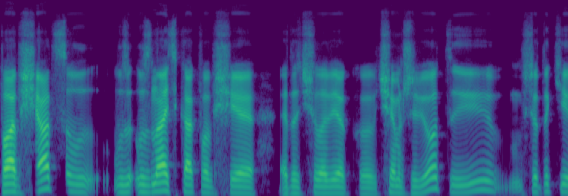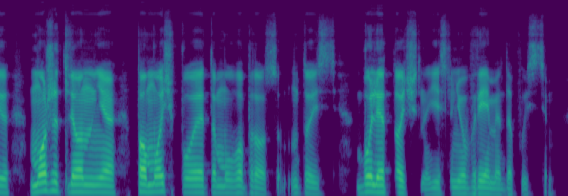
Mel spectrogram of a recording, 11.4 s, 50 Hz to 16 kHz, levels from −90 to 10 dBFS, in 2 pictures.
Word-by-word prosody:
Пообщаться, 145 - +6
у 135 -1 -6 0.2
уз 135 +1 -5
узнать, 150 +4 +4
как 135 -1 +2
вообще 120 -2 +2 0.2
этот 115 0 -5
человек, 120 0 0
э, 110 -1 -5
чем 125 +2 0
живет 135 - -2
и, 145 +7 -3 0.2
м, 75 +2 -16
всё-таки 135 -2 -3 0.2
может 155 +3 +2
ли 140 - +3
он 135 -1 +3
мне 130 -2 +3 0.2
помочь 140 +1 +2
по 130 0 -3
этому 125 -1 -2
вопросу. 120 -5 -6
Ну, 120 - -13
то 115 - -7
есть 105 -2 -8 0.2
более 130 +2 +4
точно, 115 -4 -3
есть 105 +2 -7
ли - - -8
у - - -7
него 110 - -3
время, 110 -3 -1
допустим. - - -13
125 Hz, 175 wpm, -25 LUFS, 115-140 Hz, 0.2 s, Пообщаться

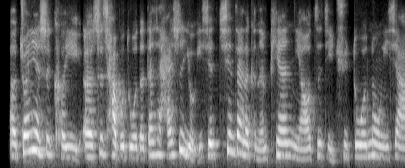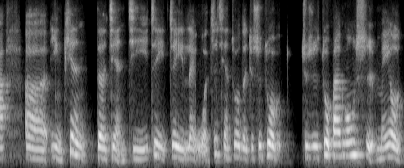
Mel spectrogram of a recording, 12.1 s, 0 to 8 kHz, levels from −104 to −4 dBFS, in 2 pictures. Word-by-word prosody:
呃， 220 -1 +4
专 295 +7 +7
业 315 -3 +8
是 270 -1 +1
可 200 -5 0
以， 195 -3 -2
呃， 210 -1 +6
是 265 +7 -2
差 245 - +5
不 195 - +1
多 195 -1 +1
的。 185 - 0
但 235 +5 -1
是 245 - -1
还 235 -1 0
是 320 +7 +3
有 395 - +2
一 370 - -8
些 440 +2 +3
现 320 -8 0
在 290 -3 +4
的 225 - +4
可 210 - -10
能 165 +1 -5
偏 225 -2 +1
你 - - -3
要 170 0 -2
自 220 +5 -4
己 220 - -10
去 215 - -9
多 210 0 +2
弄 215 -2 0
一 190 - -4
下， 190 -2 -4 0.3
呃， 180 -4 -3
影 395 -1 -6
片 245 -8 -2
的 195 -3 +2
剪 190 +2 -6
辑 345 0 -5
这 370 +2 -3
这 425 - -2
一 370 -3 +2
类。 365 - -5
我 - - -5
之 265 - -11
前 200 -7 -8
做 205 +2 -3
的 185 - -5
就 170 +2 -9
是 195 +3 -4
坐 210 - 0 0.3
就 405 - -5
是 395 0 -3
坐 235 - +3
办 220 0 +1
公 235 +2 +2
室， 245 +12 -2
没 180 +2 -6
有 205 -3 0
225 Hz, 295 characters per minute, -21 LUFS, 195-295 Hz, 0.3 s, 业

